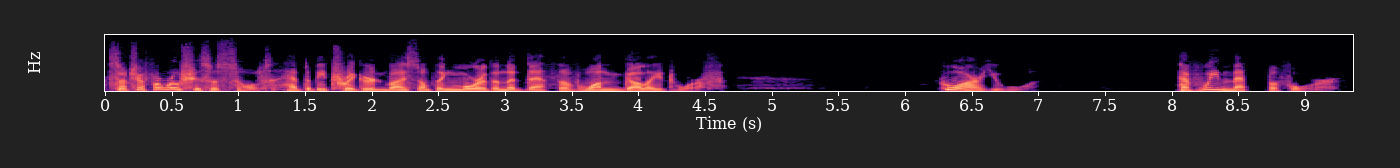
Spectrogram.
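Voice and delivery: high, curious villain voice; sinister hunchback. A narrator's reading. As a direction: toy with the prisoner in a high voice. Pitrick voiced by narrator.

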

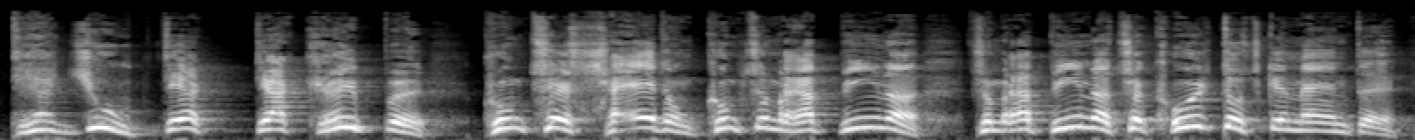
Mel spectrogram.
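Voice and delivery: very high, loud, shrieking wife; screaming through streets. A narrator's reading. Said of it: "schrie sie durch die Gassen". (gellend durch die Gassen schreiend)

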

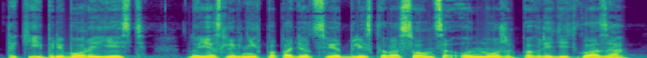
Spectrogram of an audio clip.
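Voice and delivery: a robot calmly warning; emotionless robot. A narrator's reading. Robot reports.

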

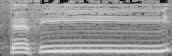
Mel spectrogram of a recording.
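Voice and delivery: put-on تا، في stretched very slowly like a child sounding out; child sounding out a word; child spelling. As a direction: drag تا، في out as a small pupil would. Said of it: "جاء طفل وقال".

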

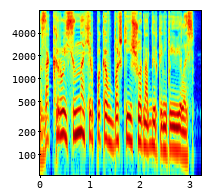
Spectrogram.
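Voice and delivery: put-on girl threatening a rambling servant; furious shout. A narrator's reading. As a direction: shut him up hard. Olya silences Nark.

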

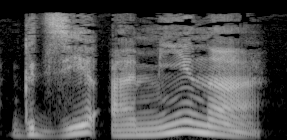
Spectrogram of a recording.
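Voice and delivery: loud, slow yell. A narrator's reading. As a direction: yell the name out. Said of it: "заорал".

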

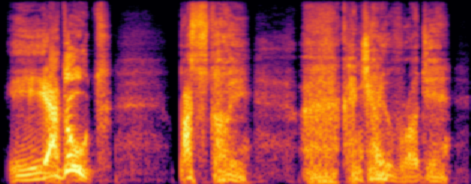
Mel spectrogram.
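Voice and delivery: grunting, straining, fading rattly voice; rattly strained voice. Acted. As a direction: croak it out while straining. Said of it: "кряхтение и дребезжащий голос".

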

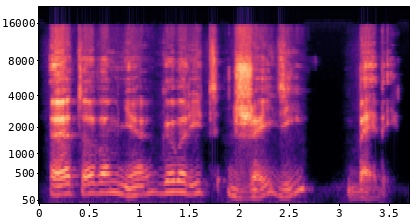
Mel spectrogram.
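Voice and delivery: lightly done cool rebel drawl; James Dean impression. A narrator's reading. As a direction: play it as a cool movie rebel. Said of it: "как Джеймс Дин".

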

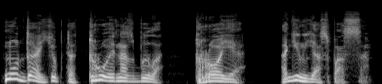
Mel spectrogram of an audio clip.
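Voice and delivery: high, agitated testimony; worked-up survivor pleading his case; insistent marauder. A narrator's reading. Marauder keeps up his accusation.

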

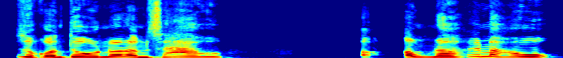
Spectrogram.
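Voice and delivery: very high, loud, frantic questioning; panicked demand. Acted. Wife demanding news of her daughter, frantic and shrill. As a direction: shriek for an answer in panic.

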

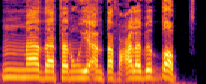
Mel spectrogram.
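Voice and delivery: tense demanding question; sharp. A narrator's reading. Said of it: "يقول في حدة".

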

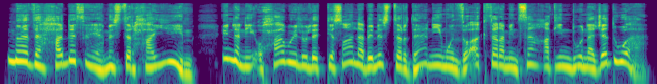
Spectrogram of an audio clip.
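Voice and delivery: high, fast, anxious questions; eager. Acted. Hussein anxiously asks Haim about Danny. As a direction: rush the words out, pitch way up. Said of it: "فسأله حسين بلهفة".

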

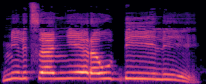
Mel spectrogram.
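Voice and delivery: very high, long-drawn wail; loud, stretched shriek of a woman; wailing scream. A narrator's reading. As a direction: cry the alarm out of a window. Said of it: "заголосила, высунувшись в окно, женщина".

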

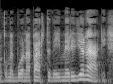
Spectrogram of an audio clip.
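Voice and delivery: ordinary talk

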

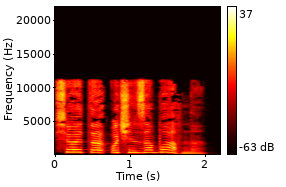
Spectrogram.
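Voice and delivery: high, slow and icy; cold queen. A narrator's reading. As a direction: say it coolly, unamused. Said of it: "холодно произнесла королева".

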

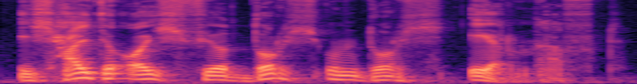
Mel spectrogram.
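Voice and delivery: dry irony. A narrator's reading. Villon mocks the knight.

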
